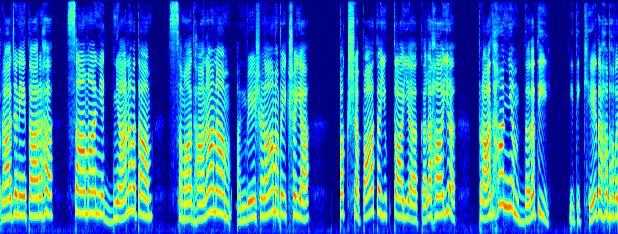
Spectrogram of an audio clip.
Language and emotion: Sanskrit, angry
